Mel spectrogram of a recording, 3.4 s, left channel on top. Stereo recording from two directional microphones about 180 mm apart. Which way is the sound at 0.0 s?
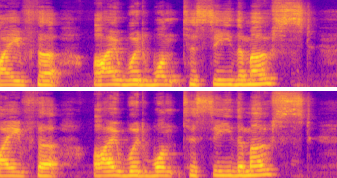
15° right (ahead or behind).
